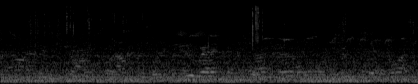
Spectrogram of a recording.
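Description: Indistinct voices talking, over a steady low hum, with a couple of sharp clicks: one at the start and one about two and a half seconds in.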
